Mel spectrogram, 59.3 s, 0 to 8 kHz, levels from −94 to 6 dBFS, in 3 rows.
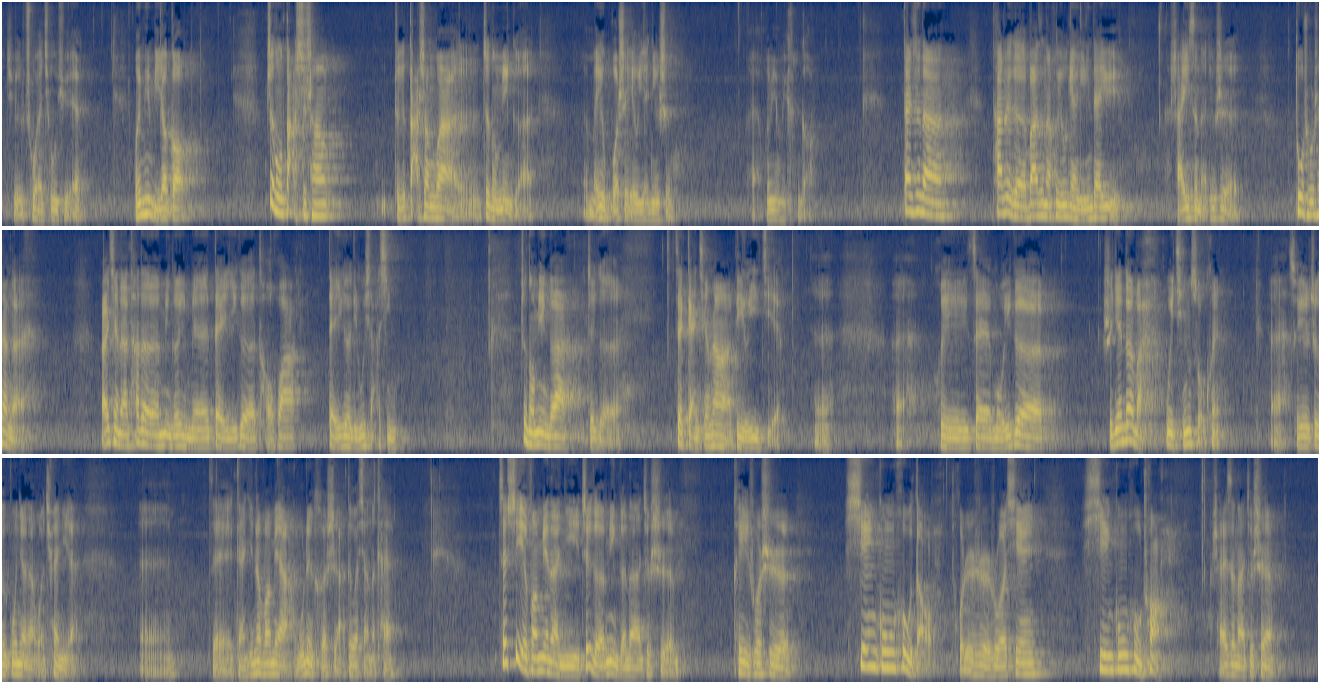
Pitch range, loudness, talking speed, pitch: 120-160 Hz, -18 LUFS, 185 characters per minute, 135 Hz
